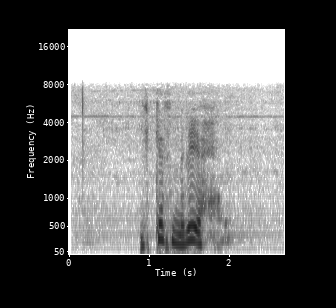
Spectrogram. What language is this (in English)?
Kabyle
